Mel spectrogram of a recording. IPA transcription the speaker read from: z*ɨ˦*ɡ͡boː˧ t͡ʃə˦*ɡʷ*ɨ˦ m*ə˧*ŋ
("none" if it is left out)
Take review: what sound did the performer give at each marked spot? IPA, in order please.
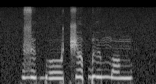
ɨ˦, ɓ, ɔ˧

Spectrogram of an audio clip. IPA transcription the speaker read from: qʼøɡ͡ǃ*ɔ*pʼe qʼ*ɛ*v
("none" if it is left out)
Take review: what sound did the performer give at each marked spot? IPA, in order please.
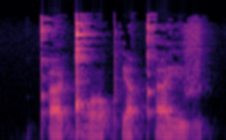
ɔ, e

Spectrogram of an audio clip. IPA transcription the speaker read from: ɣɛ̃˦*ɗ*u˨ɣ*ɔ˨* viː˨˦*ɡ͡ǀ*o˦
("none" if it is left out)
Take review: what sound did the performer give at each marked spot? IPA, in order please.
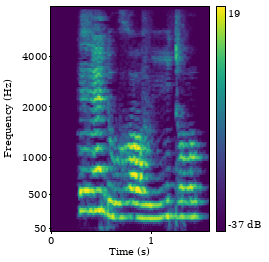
ɗ, ɔ˨, d

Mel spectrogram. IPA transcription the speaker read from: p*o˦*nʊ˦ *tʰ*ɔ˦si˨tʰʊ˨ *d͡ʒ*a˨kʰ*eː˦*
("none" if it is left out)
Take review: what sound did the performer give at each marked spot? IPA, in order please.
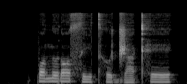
ɔ˦, ɾ, d͡ʒ, eː˦

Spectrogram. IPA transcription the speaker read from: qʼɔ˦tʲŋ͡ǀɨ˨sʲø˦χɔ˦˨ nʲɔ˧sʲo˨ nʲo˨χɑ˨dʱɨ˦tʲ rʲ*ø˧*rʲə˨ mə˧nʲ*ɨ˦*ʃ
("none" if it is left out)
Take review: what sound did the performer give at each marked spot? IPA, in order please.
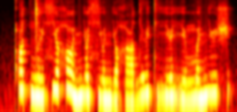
ø˧, ɨ˦

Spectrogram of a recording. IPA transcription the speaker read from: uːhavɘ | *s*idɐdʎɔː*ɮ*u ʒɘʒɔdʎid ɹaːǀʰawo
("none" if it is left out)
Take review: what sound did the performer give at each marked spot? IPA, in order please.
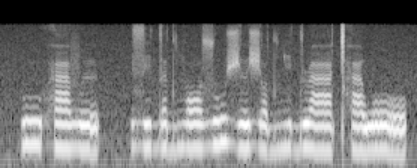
z, z

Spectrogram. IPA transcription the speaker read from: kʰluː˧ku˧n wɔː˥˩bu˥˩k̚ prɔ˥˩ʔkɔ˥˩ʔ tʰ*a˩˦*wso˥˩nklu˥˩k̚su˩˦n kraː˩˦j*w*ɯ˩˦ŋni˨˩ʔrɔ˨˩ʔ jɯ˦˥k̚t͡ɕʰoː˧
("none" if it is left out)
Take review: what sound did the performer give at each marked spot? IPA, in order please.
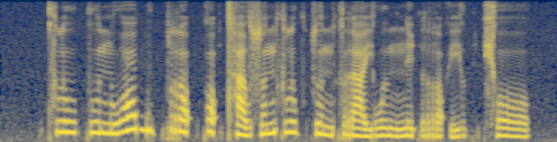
a˩˦, w

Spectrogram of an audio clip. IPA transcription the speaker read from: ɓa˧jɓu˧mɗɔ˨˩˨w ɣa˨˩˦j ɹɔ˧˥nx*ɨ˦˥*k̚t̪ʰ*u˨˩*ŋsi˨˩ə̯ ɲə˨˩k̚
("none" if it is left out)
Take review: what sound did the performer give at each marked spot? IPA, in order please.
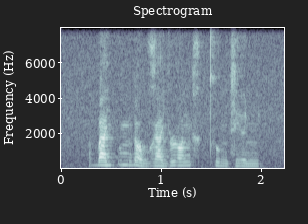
ə˦˥, u˨˩

